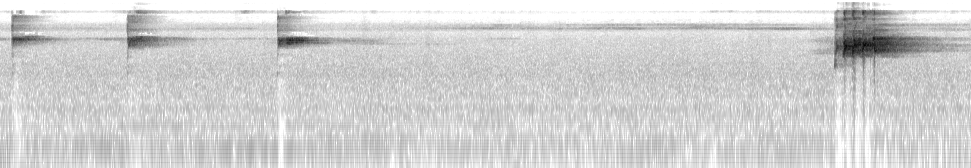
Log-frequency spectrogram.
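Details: Sultan tit giving three short high buzzy notes about a second apart, silence, then one loud harsh rasping burst.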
